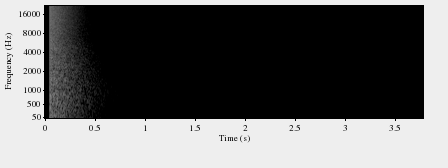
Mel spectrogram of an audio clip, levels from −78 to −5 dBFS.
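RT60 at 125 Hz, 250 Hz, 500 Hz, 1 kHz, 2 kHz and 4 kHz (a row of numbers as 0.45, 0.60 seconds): 0.95, 0.95, 1.1, 1.1, 0.95, 0.85 seconds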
